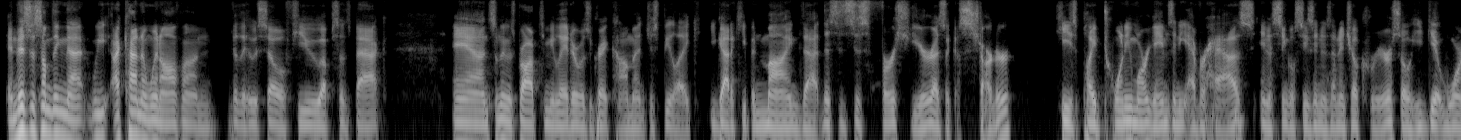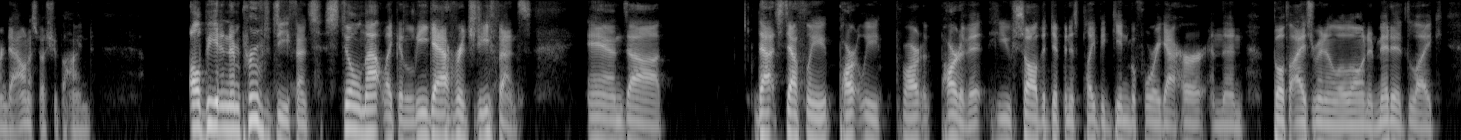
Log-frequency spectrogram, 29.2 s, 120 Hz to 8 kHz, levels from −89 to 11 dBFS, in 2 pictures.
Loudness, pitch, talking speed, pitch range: -24 LUFS, 105 Hz, 230 wpm, 95-120 Hz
